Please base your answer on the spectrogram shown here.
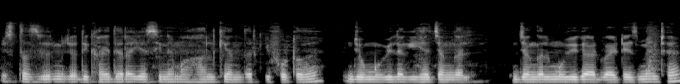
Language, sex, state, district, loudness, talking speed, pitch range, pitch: Hindi, male, Uttar Pradesh, Gorakhpur, -17 LUFS, 230 wpm, 115-120 Hz, 120 Hz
